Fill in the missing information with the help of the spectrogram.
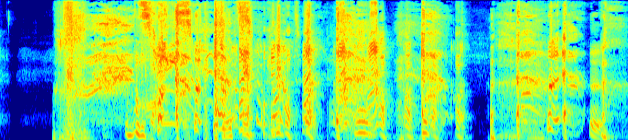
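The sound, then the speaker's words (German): A loud fit of choking coughs after red wine went down the wrong way, harsh and sputtering, with bursts coming in quick succession for several seconds and a brief gasp between them. “Ich kann nicht mehr weitermachen, ich habe Rotwein in der Lunge.”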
